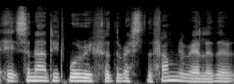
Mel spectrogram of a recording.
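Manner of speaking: usual speaking voice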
